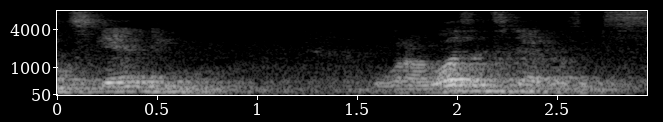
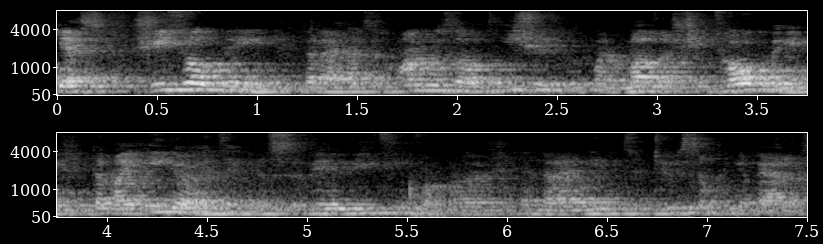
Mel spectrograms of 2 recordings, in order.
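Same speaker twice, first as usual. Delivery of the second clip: louder, higher, insistent protest; agitated self-defence; 4 semitones higher, 5 dB louder than usual. Acted. Blaming the psych person for what happened, agitated self-defence. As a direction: push the excuse out forcefully after faltering starts.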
